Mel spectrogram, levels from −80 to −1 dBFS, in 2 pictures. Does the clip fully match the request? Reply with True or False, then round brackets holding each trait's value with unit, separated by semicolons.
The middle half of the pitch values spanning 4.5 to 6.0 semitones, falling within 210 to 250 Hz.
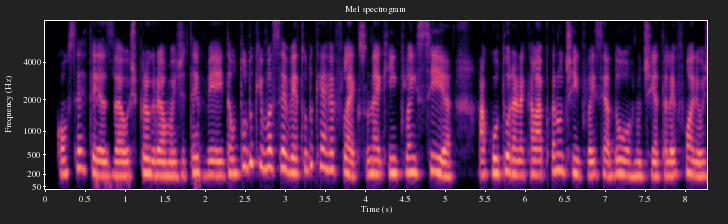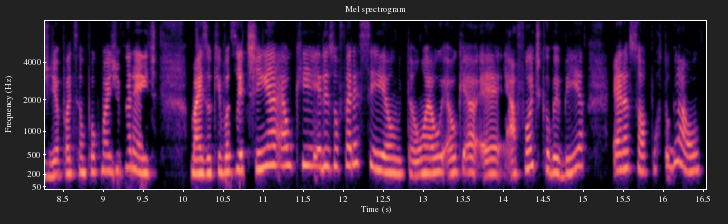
True (4.9 semitones; 220 Hz)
